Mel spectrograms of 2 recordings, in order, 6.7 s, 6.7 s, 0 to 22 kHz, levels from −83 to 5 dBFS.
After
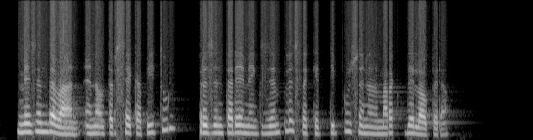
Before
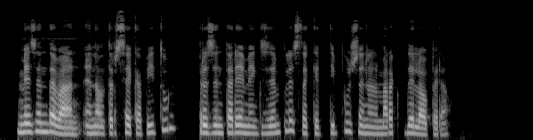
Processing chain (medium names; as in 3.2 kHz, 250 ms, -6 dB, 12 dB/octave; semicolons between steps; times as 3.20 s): high-pass 43 Hz; on a send at -22 dB: reverberation RT60 0.80 s, pre-delay 3 ms; on the sum: sampling jitter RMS 0.038 ms; trim +4.5 dB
